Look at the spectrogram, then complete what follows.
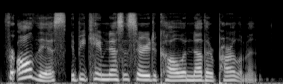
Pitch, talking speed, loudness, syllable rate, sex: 205 Hz, 210 wpm, -15 LUFS, 7.1 syllables/s, female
